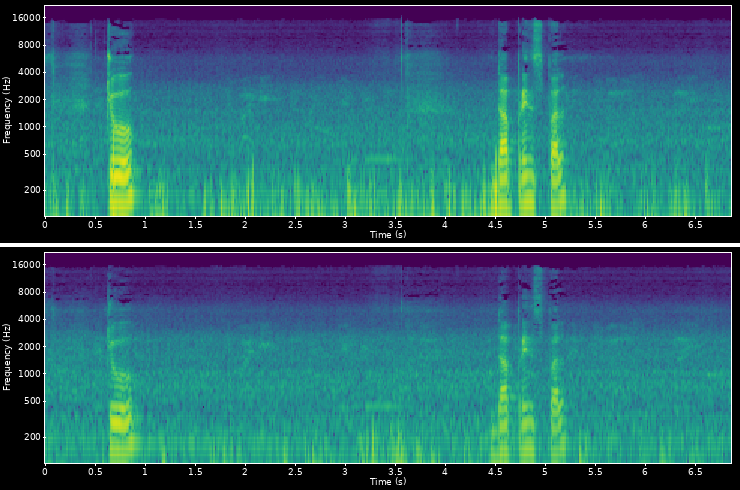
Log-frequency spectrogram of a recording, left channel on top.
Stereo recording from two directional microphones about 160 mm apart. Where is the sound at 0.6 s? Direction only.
90° left.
